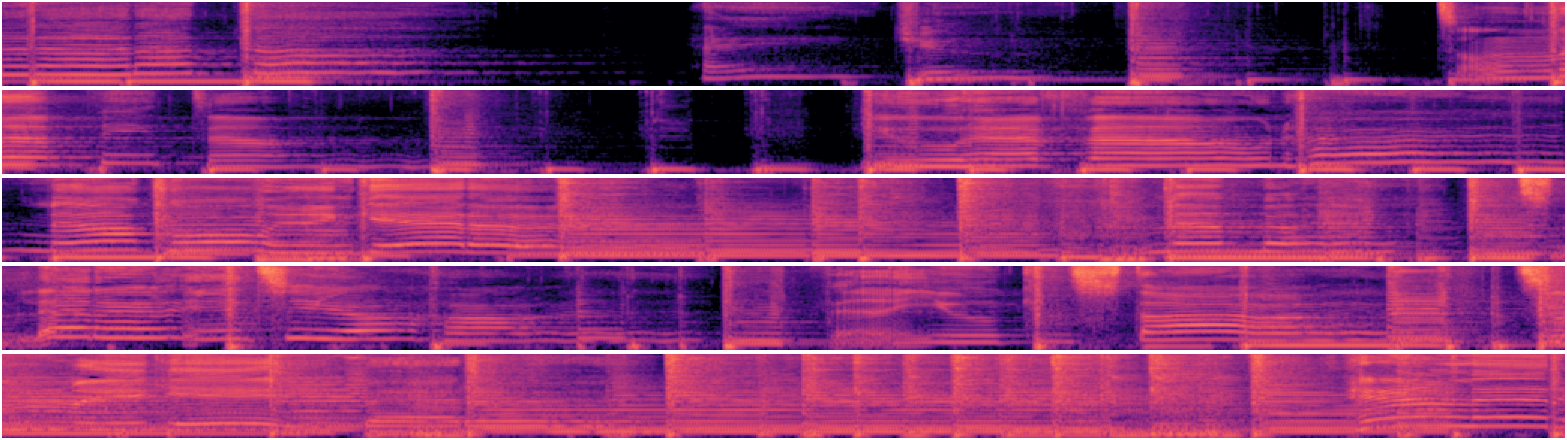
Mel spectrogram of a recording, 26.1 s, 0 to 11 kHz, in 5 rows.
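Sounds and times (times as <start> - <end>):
man singing: 0.0 - 1.6, 2.3 - 3.6, 4.8 - 6.8, 8.1 - 13.2, 13.8 - 23.6, 25.3 - 26.0
acoustic guitar strumming: 3.7 - 5.4, 8.1 - 26.0.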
